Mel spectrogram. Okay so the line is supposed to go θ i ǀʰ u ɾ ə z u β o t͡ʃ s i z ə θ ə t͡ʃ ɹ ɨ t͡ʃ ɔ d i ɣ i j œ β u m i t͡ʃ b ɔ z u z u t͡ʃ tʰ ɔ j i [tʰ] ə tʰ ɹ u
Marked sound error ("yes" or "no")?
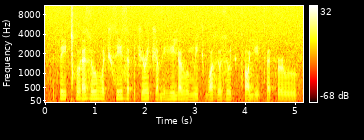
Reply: no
